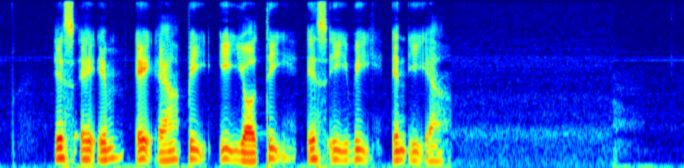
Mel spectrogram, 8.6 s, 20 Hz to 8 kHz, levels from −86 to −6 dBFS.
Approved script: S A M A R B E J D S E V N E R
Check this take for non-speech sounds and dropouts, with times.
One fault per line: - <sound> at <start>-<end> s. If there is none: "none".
none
